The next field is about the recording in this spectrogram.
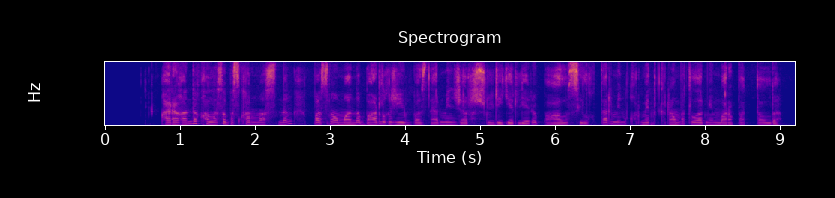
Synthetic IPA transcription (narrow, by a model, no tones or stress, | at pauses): qʰɑɾɑʁɑnd̪ɑqʰɑlˠɑsəbɑsqɑɾmɑsənəɴb̥ɑsmɑmɑnəbɑɾlˠəqʒe̞ŋbɑzd̪ɑɾme̞nʒɑɾəsʒ̥ʏld̪e̞ɡʲe̞ɾle̞ɾɪbɑɑlˠəsəjlˠəqt̪ɑɾme̞ɴqʰʊɾme̞t̪ɡ̥ramat̪alˠɑɾme̞nmɑɾɑpɑt̪ːɑlˠd̪ə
